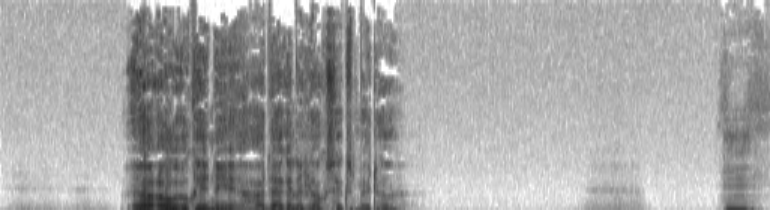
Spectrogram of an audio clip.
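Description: A man speaks with animation into a close microphone.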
